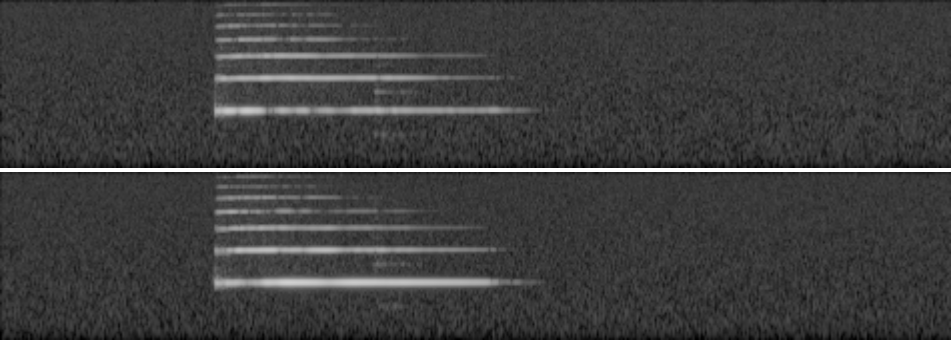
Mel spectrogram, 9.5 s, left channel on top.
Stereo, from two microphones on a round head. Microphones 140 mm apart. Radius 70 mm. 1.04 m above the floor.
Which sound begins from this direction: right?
A trumpet, at 2.1 s.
